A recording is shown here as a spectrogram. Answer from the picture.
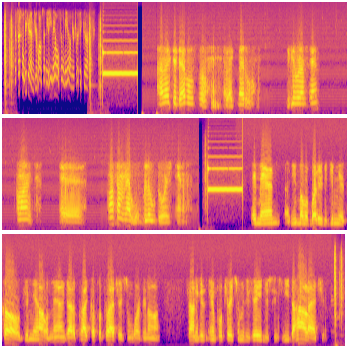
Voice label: Answering Machine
